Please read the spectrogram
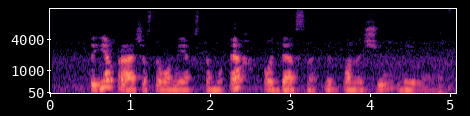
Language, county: Lithuanian, Vilnius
